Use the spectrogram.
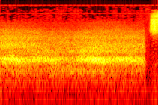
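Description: Corinthians football fans fill a stadium with a steady, loud roar of massed voices that holds evenly before cutting off abruptly near the end.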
